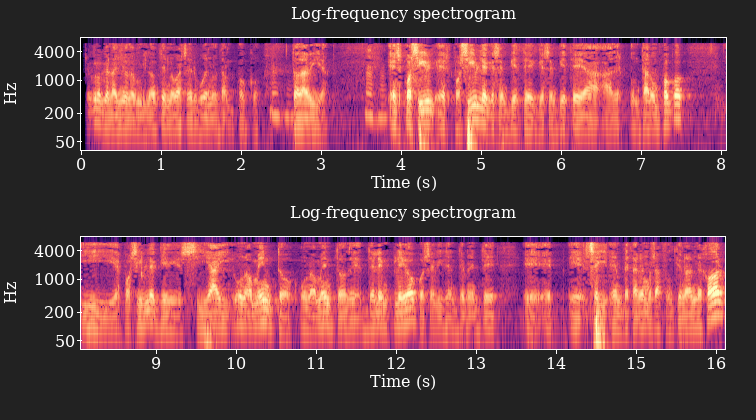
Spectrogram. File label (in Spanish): noticias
